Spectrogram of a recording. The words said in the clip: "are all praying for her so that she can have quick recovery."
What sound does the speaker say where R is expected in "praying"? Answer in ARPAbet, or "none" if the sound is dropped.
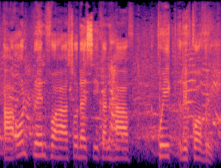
L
